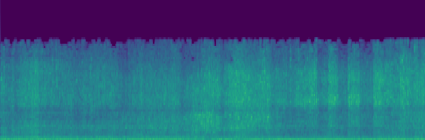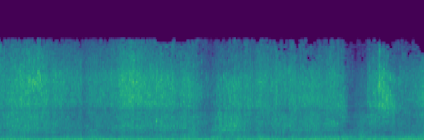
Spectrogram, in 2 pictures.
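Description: Engines of several compact demolition-derby cars revving up and down as they accelerate and manoeuvre on the dirt, the pitch rising and falling repeatedly with sharp dips about half a second, three seconds and eight seconds in.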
